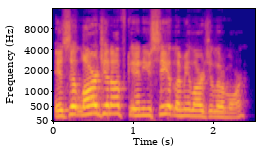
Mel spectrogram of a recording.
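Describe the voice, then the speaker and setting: A man's voice: high voice, expressive, very fast, vocal fry. Emphatic man teaching scripture. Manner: emphatic, repeats points and checks in with listeners. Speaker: Bible teacher. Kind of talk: Bible study teaching with scripture reading.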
